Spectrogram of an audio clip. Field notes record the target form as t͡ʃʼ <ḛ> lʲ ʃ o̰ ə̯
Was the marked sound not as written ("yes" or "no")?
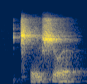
no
